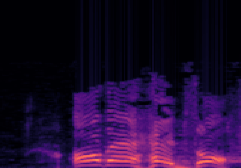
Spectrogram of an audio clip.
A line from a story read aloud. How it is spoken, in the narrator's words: shouted the Queen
